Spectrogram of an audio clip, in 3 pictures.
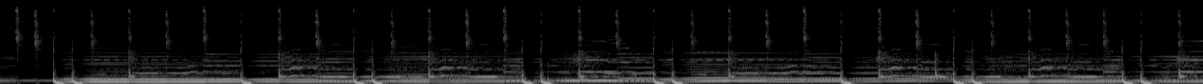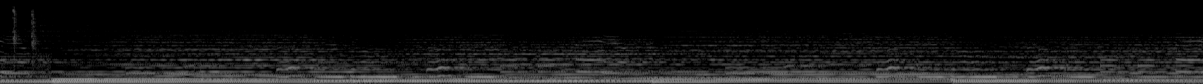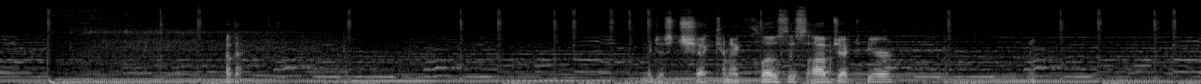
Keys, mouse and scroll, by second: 0.0 click, 0.6 middle click, 1.5 middle click, 1.9 shift+middle click, 2.6 middle click, 3.1 middle click, 4.5 Tab, 6.4 ctrl+r, 7.6 middle click, 7.8 1, 8.4 click, 8.6 middle click, 10.8 g, 13.0 click, 13.4 g, 15.4 middle click, 16.1 middle click, 16.4 Tab, 17.6-21.3 middle drag, 22.4 middle click, 23.6 middle click, 24.3 shift+middle click, 25.6 middle click, 26.5 shift+middle click, 26.9-28.8 middle drag, 29.5 click, 29.7 middle click, 31.3 middle click, 31.8 /, 32.2-33.2 middle drag, 33.4 2, 34.6 1, 35.4 Tab.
